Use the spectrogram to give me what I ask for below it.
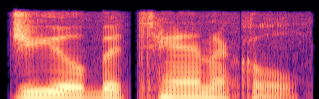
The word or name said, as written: geobotanical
